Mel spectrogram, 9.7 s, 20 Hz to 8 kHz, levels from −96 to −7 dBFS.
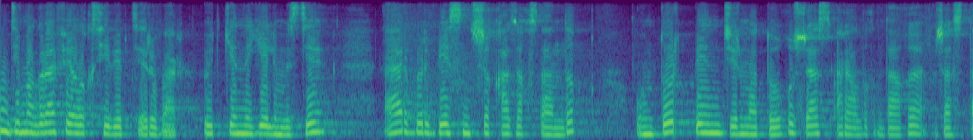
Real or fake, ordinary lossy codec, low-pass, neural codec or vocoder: real; none; 7.2 kHz; none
